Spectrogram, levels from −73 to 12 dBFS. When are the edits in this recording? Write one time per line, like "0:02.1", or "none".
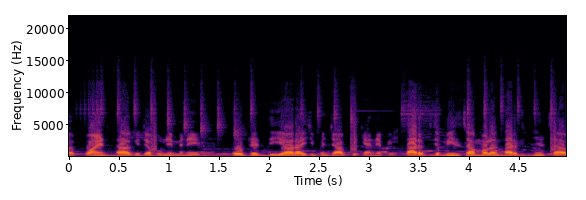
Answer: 0:03.2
